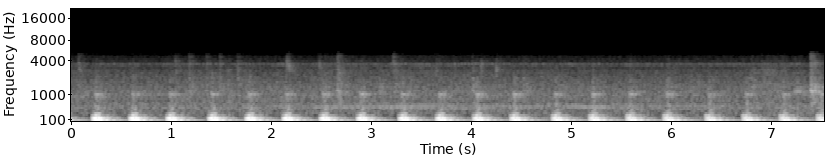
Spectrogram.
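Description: A looped kick drum sample playing over studio speakers, a low thump repeating nearly three times a second. It is electronically summed with delayed copies, as the subs in a delayed arc would be, which turns its punchy pop into a deeper, less dynamic flop.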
